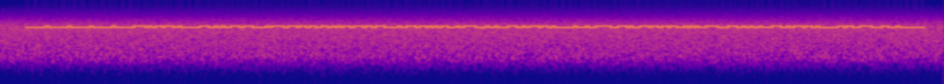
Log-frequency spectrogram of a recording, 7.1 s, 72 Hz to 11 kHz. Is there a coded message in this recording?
Yes: RTTY (45.45 baud, 170 Hz shift) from 0.2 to 6.9 s, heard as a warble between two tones, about 2200 Hz centre, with radio static. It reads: NAME IS MARCO, QTH LYON, LOC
